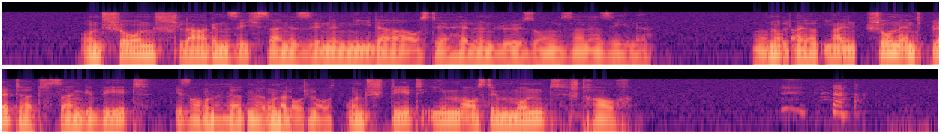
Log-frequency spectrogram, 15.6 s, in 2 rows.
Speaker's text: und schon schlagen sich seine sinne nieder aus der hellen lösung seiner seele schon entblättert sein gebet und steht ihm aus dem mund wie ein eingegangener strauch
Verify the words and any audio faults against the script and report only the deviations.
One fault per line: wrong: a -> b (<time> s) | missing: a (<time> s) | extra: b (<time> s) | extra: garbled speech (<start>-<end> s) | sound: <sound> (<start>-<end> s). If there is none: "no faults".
extra: garbled speech (6.2-7.1 s)
extra: garbled speech (9.2-10.6 s)
missing: wie ein eingegangener (12.6 s)
sound: laugh (14.3-15.0 s)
